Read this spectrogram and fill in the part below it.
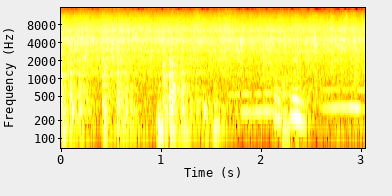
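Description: A steak sizzles in a pan just after being flipped, a close steady hiss with a few brief clatters early on and faint tonal sounds in the background.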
